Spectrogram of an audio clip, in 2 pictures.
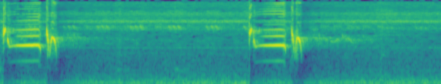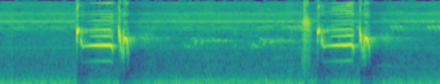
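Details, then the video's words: Lively bar-winged prinia song for luring other prinias: four loud, rattling two-part phrases, each a buzzy burst around a pure whistled note, spaced about two seconds apart, with soft low background noise. "suara burung PRENJAK GACOR isian 💯% cocok untuk MASTERAN PRENJAK dan Pancingan prenjak bahan"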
